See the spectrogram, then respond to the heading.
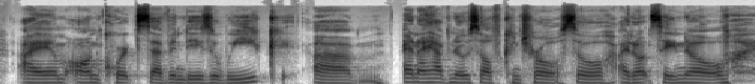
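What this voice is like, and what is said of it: Hoarse voice. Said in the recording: “you can hear that my voice sounds hoarse.”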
